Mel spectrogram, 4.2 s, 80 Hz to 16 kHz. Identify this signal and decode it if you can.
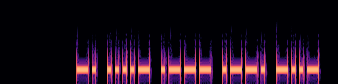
Morse code, heard as a keyed tone, about 25 wpm, 700 Hz. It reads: N4JPX
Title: USA Call Signs Repeated 3x 25wpm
